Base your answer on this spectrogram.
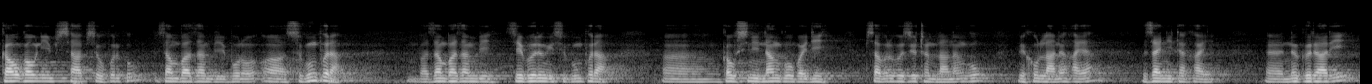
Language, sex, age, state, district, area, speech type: Bodo, male, 18-30, Assam, Chirang, rural, spontaneous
